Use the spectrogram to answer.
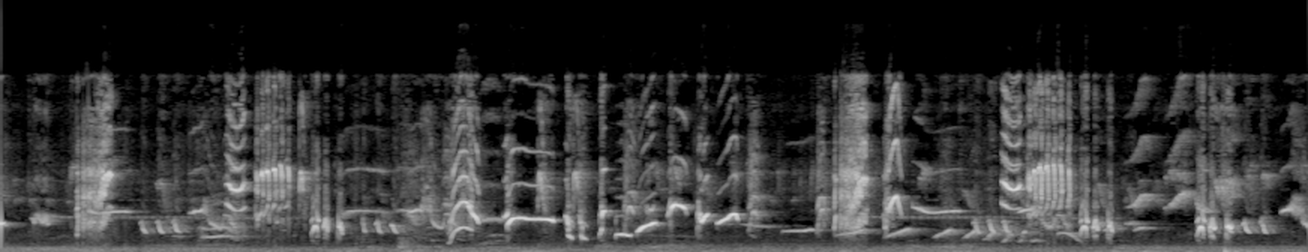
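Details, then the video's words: Oriental magpie-robin, or kacer, singing fiercely and emotionally to provoke other kacer birds, pouring out a busy medley of bright whistled slides, buzzy rasps and quick chips in tight, loud sequences. "Burung Kacer Gacor Ngotot dan Emosi Suara Menggila Bongkar Isian."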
